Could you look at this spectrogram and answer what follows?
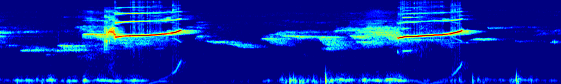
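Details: Oriental magpie-robin (kacer) recorded as training material for birds that no longer sing: two long, clear, upward-sliding whistles separated by a pause, with low rumbling noise beneath.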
